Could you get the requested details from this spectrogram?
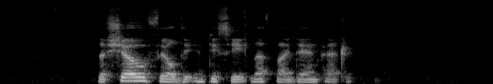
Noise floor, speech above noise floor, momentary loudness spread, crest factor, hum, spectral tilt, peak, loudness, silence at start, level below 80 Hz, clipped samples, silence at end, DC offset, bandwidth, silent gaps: -71 dBFS; 46 dB; 17 LU; 20 dB; none; -6 dB/octave; -8 dBFS; -26 LUFS; 1 s; -66 dBFS; under 0.1%; 1.45 s; under 0.1%; 15.5 kHz; none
